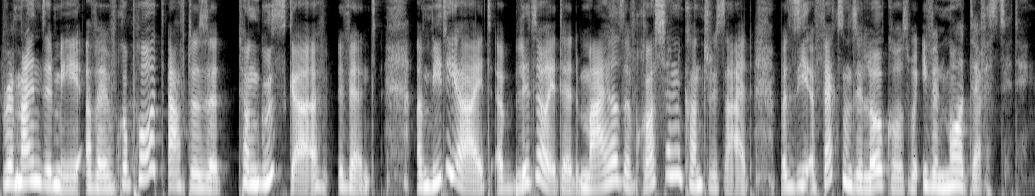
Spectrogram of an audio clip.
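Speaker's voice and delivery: sustained put-on German accent. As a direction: recount it as a German scientist. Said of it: "had to keep going with that".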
